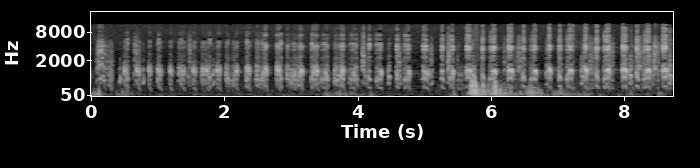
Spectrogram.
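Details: Tethered chukar partridge decoy calling ahead of a partridge hunt: fast, steady run of short clucking notes, about three a second, growing louder after the midpoint with a low rumbling burst.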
